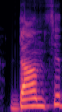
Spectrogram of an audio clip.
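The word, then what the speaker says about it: dance: बोरे तो नहीं पढ़ा डां से तो नहीं पढ़ा अंतिम में ई है तो इसको हमने साइलेंट कर दिया ठीक है तो डी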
